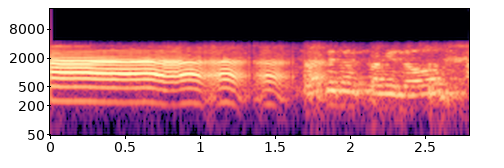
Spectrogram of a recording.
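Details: Baby crying: a sustained wail sliding down, then short wavering sobs with catching breaths.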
